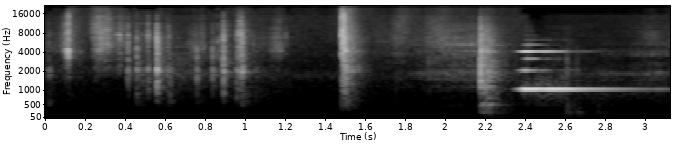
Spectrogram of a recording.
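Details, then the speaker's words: SimpliSafe outdoor camera, battery just inserted: a few handling clicks, then a clear, pure beep that slowly fades away; normal power-on chime. "And you'll hear the nice little thing when you turn it on."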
